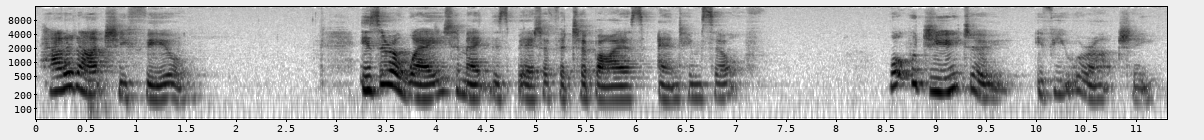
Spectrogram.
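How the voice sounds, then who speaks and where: Lady reading a kids story, lowish voice, super slow, expressive, echoey. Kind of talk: scripted children's story narration. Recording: roomy, echoing sound.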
